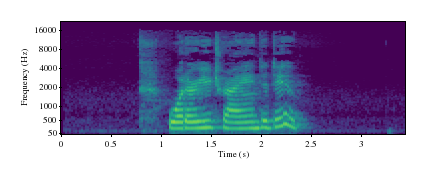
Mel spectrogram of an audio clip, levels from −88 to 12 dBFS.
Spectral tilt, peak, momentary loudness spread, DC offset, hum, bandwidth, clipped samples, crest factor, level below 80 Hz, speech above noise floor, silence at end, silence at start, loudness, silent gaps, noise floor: -5 dB/octave; -2 dBFS; 18 LU; under 0.1%; none; 15 kHz; under 0.1%; 16 dB; -60 dBFS; 52 dB; 1.05 s; 0.8 s; -14 LUFS; none; -65 dBFS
